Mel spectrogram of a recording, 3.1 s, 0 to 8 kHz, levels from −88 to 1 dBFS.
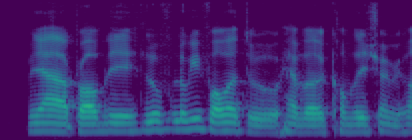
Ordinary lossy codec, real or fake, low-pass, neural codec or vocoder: none; fake; none; codec, 16 kHz, 4.8 kbps, FACodec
